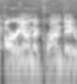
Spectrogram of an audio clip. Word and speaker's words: Ariana Grande: I'm going to go listen to my Ariana Grande records.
